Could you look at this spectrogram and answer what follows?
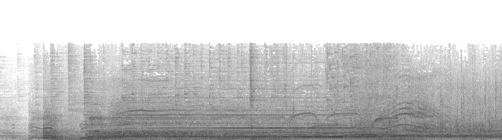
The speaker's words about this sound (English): Two balconies lined with partially clothed men and women in frilly dresses join in the applause.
